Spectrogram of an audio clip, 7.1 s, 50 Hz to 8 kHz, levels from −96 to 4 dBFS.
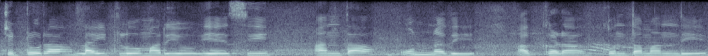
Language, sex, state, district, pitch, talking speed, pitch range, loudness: Telugu, female, Andhra Pradesh, Annamaya, 225 Hz, 70 wpm, 220-235 Hz, -16 LUFS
